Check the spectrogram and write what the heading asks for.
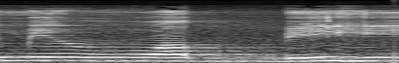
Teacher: نون ساکن کے بعد را حروف ینملون میں سے ہے تو یہاں پر ادغام بلا غنہ ہوگا، یعنی کہ بغیر غنہ کے ادغام کریں گے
